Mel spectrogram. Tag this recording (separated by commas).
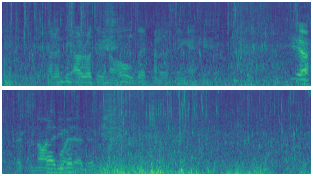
Speech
